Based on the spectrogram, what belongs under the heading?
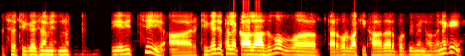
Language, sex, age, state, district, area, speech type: Bengali, male, 60+, West Bengal, Jhargram, rural, conversation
